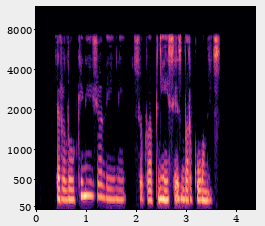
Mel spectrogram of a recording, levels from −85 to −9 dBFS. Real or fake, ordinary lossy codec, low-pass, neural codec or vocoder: real; MP3, 96 kbps; 7.2 kHz; none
